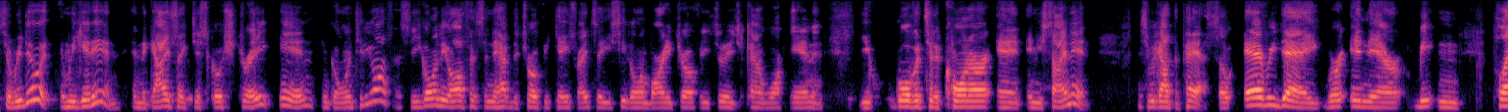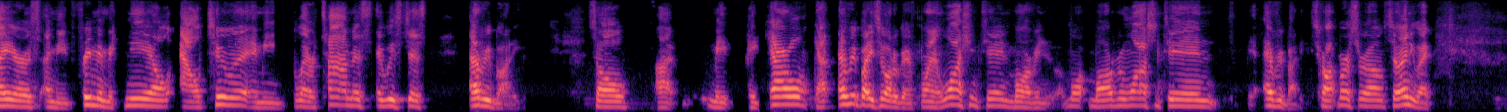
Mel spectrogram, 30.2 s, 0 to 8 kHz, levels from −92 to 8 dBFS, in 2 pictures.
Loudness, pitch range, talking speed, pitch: -24 LUFS, 140-180 Hz, 215 wpm, 155 Hz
